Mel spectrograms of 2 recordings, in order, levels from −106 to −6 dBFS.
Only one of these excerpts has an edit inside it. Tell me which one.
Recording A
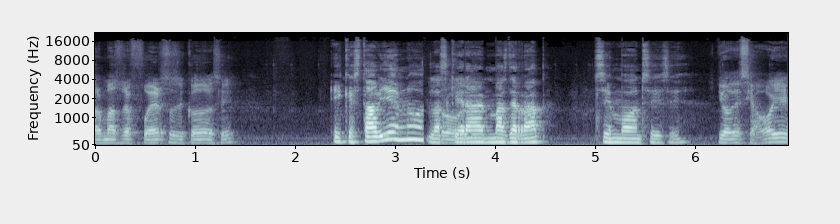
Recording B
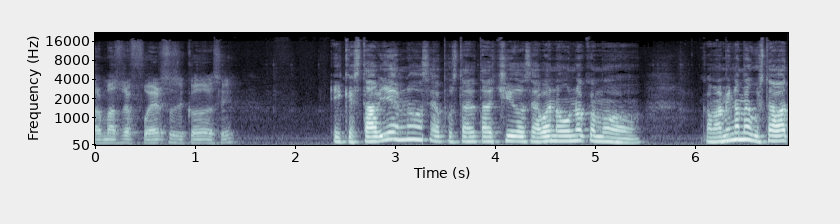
A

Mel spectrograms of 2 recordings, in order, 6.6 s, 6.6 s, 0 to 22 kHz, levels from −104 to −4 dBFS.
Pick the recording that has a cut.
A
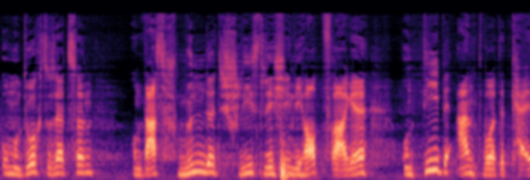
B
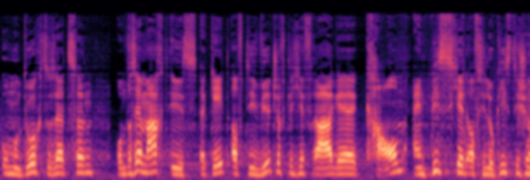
B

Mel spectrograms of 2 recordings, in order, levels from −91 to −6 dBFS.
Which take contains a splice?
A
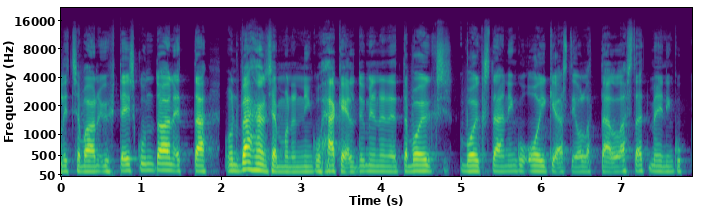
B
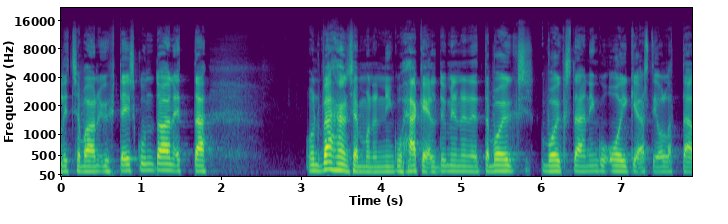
A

